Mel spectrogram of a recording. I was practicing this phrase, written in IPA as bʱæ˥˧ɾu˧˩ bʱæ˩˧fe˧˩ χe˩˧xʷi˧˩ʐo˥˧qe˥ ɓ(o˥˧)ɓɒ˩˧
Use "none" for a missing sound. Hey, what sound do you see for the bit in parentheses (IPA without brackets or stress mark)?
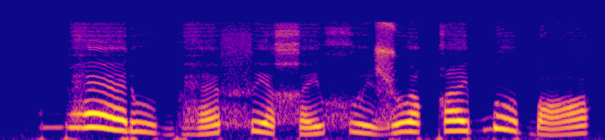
o˥˧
